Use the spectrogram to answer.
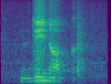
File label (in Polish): "dynak", kurpie; slownik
